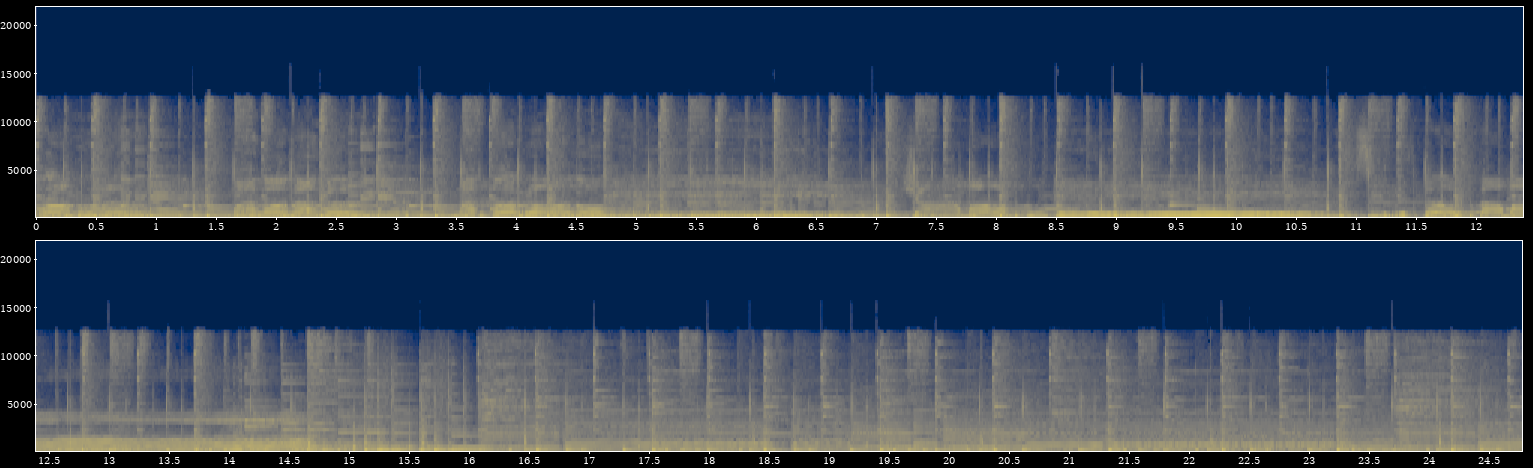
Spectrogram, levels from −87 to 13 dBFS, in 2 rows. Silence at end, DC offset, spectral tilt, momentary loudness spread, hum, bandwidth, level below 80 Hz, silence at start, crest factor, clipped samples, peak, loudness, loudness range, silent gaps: 0 s; under 0.1%; -5 dB/octave; 7 LU; none; 13 kHz; -26 dBFS; 0 s; 16 dB; under 0.1%; 0 dBFS; -16 LUFS; 6 LU; none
